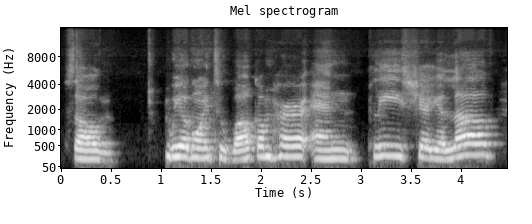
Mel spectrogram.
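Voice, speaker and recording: A woman's voice: mid-range voice, slow, warm tone, rough recording. A woman hosting a livestream interview over a video call, upbeat and fond of asking "right?" and "okay?". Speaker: livestream host. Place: indoors at home. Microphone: earphone mic on video call.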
